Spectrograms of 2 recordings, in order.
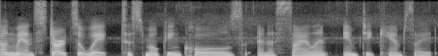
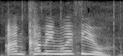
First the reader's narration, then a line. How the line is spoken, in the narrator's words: after some hair stroking and cooing sounds from the elder, the shaman yells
